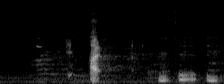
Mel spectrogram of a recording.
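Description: A person's voice in a quiet room: faint voice sounds, one short sharp vocal sound about a second in, then a man's speech beginning near the end.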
